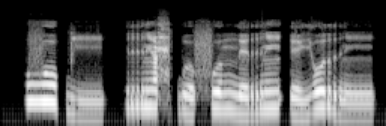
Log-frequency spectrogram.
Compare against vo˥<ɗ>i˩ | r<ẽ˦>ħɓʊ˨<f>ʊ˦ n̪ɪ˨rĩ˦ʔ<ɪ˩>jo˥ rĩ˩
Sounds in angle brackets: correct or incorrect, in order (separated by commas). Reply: incorrect, incorrect, correct, correct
